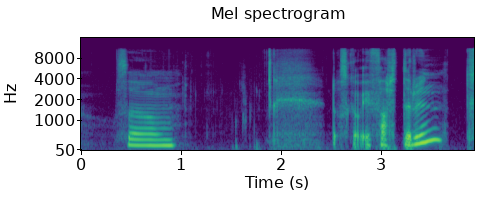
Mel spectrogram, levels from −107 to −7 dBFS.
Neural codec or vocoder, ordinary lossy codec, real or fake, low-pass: none; none; real; 10.8 kHz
